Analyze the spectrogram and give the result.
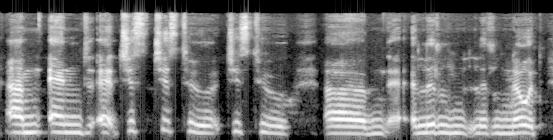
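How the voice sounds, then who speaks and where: A woman on a live panel talking enthusiastically, halting and restarting her sentences. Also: mid-range voice, fairly even intonation, darkish tone, no echo. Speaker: panel co-host. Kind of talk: casual chat.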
